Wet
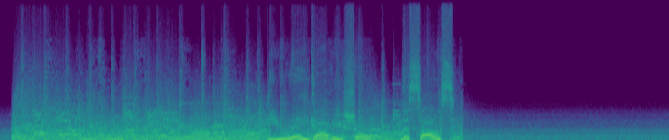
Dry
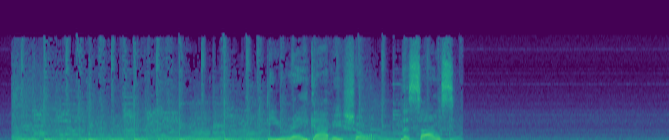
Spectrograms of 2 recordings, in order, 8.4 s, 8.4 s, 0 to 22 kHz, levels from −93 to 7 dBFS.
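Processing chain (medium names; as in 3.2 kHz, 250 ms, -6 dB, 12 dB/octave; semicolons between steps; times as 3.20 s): level-controlled noise filter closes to 1.9 kHz, open at -25.5 dBFS; overdrive pedal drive 22 dB, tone 1.3 kHz, clips at -16.5 dBFS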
